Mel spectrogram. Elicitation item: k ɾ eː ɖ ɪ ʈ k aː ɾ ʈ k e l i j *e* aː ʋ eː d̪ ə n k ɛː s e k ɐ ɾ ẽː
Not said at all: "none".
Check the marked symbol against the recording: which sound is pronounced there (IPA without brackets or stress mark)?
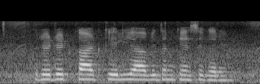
e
